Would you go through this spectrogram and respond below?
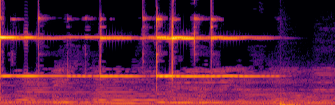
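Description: A bell struck for sound healing, with bright sustained metallic tones ringing and overlapping, then a soft low thump near the end. The ringing is near and moderately loud.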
